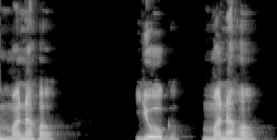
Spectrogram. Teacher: ह के स्वरूप का मतलब है कि जहाँ से विसर्ग बोला जाता है वहीं से आपका ह बोला जाता है कंठ से, जो स्वर यंत्री होता है। · जब मनः बोलते हैं, देखो लास्ट में हमारे मुख से कैसी आवाज़ निकलती है, ह जैसी ही निकलती है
